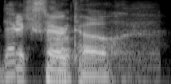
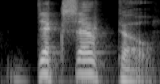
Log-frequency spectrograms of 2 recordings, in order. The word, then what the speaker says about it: Dexerto: How do you say, is it Dirkstro? Dexerto. Dexerto.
